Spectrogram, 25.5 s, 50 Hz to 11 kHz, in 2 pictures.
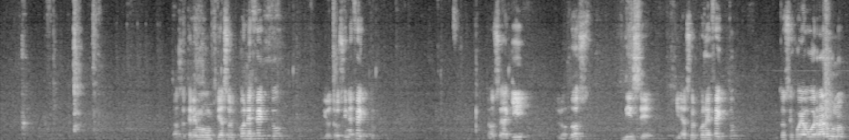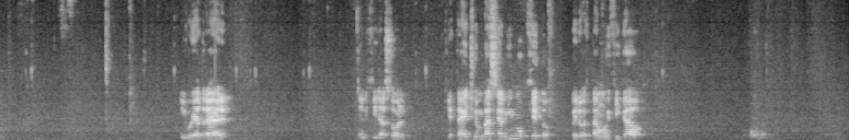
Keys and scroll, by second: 10.1 alt+super++, 13.4 alt+super+Delete.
